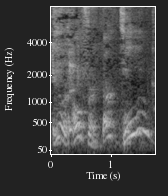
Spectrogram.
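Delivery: lightly voiced high mocking ex; mocking ex-girlfriend. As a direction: pitch up to mock him as the ex. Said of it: "she was like".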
